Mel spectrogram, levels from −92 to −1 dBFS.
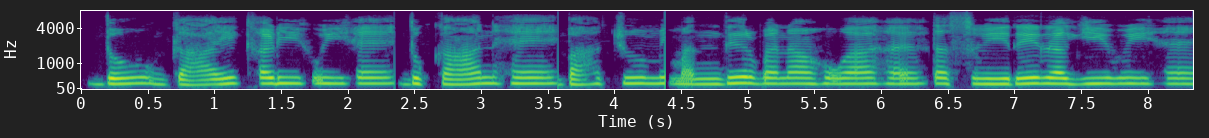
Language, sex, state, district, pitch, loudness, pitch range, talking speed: Hindi, female, Andhra Pradesh, Krishna, 215 Hz, -17 LUFS, 210-220 Hz, 130 wpm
